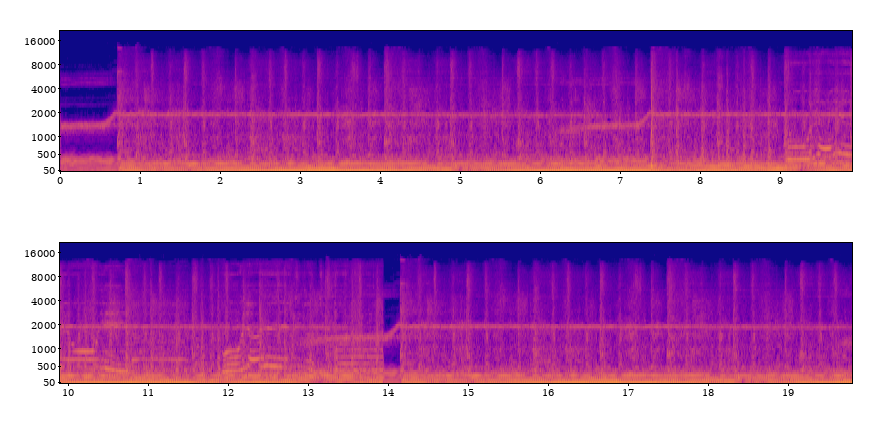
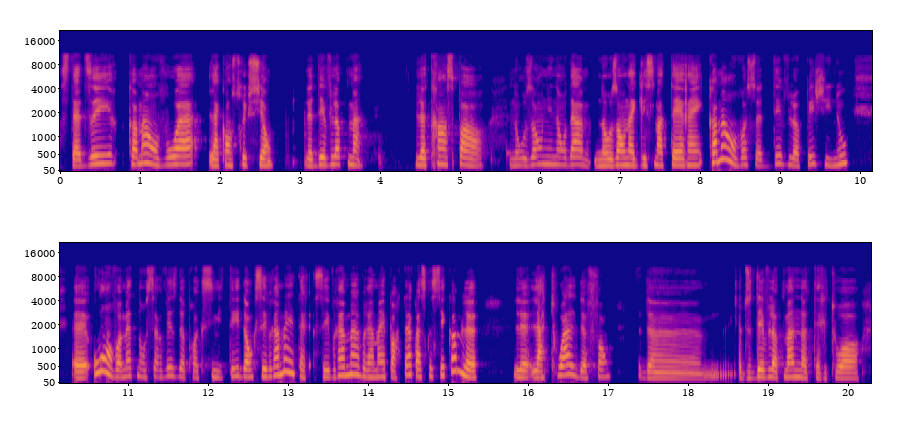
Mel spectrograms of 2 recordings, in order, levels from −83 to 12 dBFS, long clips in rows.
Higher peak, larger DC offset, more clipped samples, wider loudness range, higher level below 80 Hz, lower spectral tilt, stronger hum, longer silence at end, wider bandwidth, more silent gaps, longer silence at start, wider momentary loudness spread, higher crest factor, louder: second, -6 dBFS vs 0 dBFS; neither; neither; about the same, 2 LU vs 3 LU; first, -22 dBFS vs -60 dBFS; first, -5.5 dB/octave vs -4 dB/octave; neither; second, 0 s vs 0.2 s; first, 14 kHz vs 11.5 kHz; neither; about the same, 0 s vs 0 s; second, 3 LU vs 11 LU; second, 14 dB vs 20 dB; about the same, -23 LUFS vs -21 LUFS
